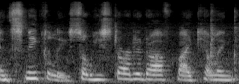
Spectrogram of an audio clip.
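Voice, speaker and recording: A woman with a Canadian accent at a moderate pace, over noticeable background noise. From Canada. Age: 70s. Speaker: activist vlogger. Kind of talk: monologue to camera. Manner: halting.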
